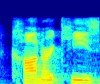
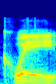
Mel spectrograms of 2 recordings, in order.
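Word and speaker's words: Connah's Quay: where alaska took on conor key's nomads that's not quay which how i previously pronounced it and the last episode that we were discussing this i'm not sure how q-u-a-y makes the key pronunciation but whatever um after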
